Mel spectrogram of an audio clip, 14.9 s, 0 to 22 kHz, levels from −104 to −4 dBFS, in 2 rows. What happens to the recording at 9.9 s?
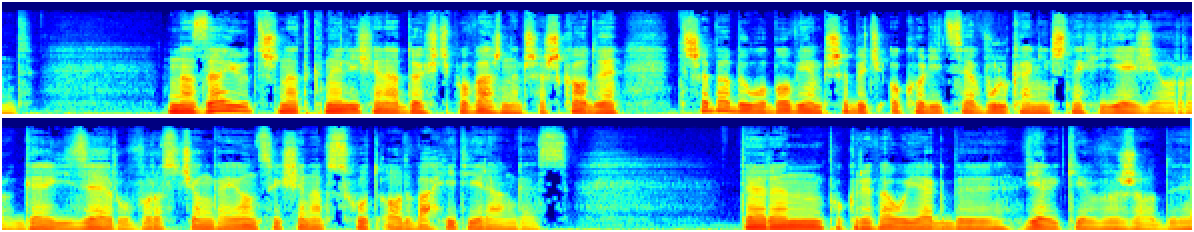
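At 9.9 s the speech is inside an adaptive stream at a lower bitrate, running from 6.33 s (after "było bowiem przebyć okolice") to 12.33 s (before "pokrywały jakby"). The player switched to a leaner stream, about 40 kbit/s HE-AAC. Unlike a dropout, the quality changes abruptly with no gap.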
